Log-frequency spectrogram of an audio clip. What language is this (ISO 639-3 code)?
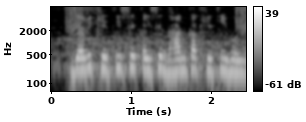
bho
